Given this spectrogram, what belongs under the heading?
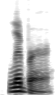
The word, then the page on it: liber: American English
